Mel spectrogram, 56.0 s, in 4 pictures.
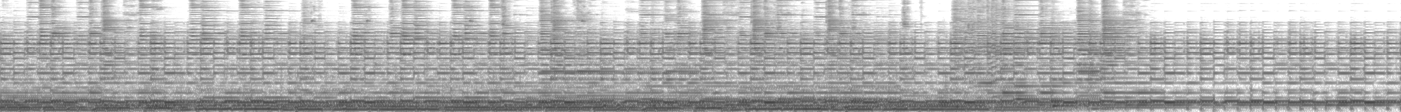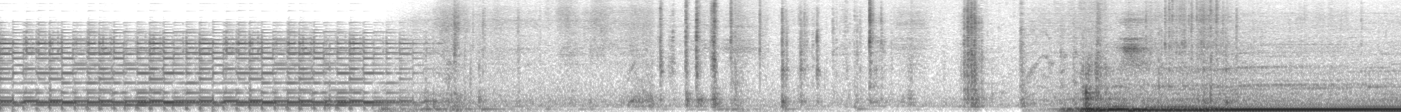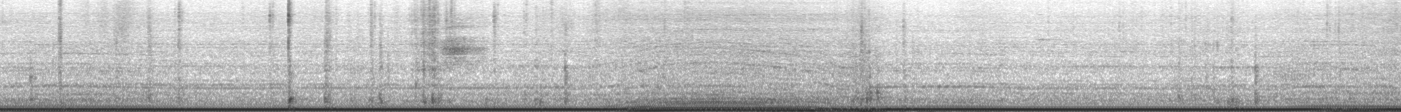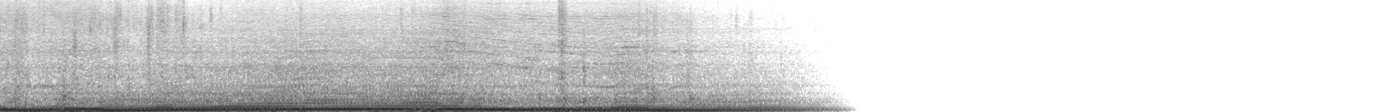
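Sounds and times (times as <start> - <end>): vehicle engine rumbling: 24.6 - 50.5.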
